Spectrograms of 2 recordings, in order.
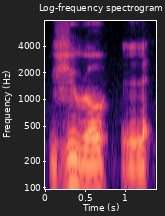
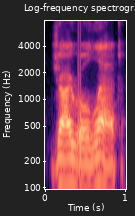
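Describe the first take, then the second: First: The name is read with French-style sounds. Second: The name is read with English-style sounds. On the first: The speaker calls it right. "Because it looks French, ... I'm assuming giroulet" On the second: The speaker calls it wrong. "instead of gy- gyro, gyrolet"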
